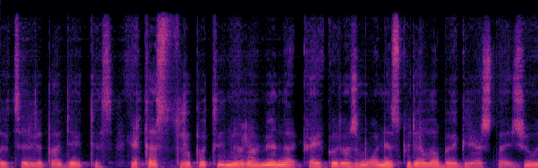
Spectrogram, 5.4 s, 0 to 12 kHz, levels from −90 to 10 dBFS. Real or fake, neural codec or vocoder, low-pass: fake; codec, 44.1 kHz, 2.6 kbps, DAC; 10.8 kHz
